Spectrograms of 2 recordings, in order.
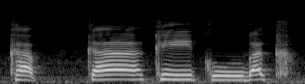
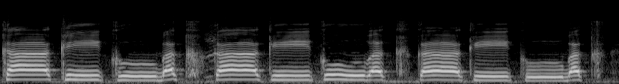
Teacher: Kaf mempunyai sifat hamas juga, mempunyai sifat mengeluarkan angin, hamas.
